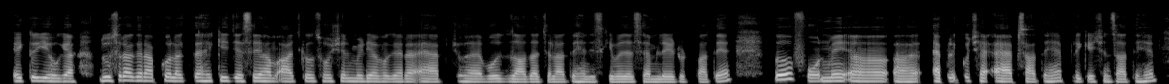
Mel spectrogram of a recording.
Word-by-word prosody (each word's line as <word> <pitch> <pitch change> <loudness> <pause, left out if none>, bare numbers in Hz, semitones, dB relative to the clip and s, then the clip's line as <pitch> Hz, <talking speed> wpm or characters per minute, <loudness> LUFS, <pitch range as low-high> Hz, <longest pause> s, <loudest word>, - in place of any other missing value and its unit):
एक 155 -1 +1
तो - - +3
ये 160 -1 +3
हो 145 - +2
गया, 140 -1 +1 0.3
दूसरा 175 +2 +2
अगर 175 -1 +2
आपको 170 +1 0
लगता 160 +1 0
है 155 - +2
कि 165 - +2
जैसे 155 0 +1
हम 145 -1 +1
आजकल 145 +1 0
सोशल 145 0 -3
मीडिया 140 -1 +1
वगैरह 135 0 -1 0.2
ऐप 125 - -2
जो 135 - -4
है 130 -1 +1
वो 135 +1 +2
ज़्यादा 130 -1 +1
चलाते 125 +1 -1
हैं, 125 0 +1
जिसकी 120 +1 -4
वजह 125 0 +2
से 120 - -4
हम 120 0 0
लेट 120 0 0
उठ 120 - -4
पाते 125 +2 -2
हैं, 165 - +1 0.5
तो 225 +3 +8
फ़ोन 150 0 +1
में 160 +1 +4
अ 145 -2 +3
अ, 130 -1 +2 0.2
एप्लि 150 +2 0
कुछ 160 -1 -6
अ, 150 - +3
ऐप्स 135 0 +2
आते 130 +2 -1
हैं, 140 +3 0
एप्लिकेशन्स 130 -4 -5
आते 120 +2 -2
हैं, 145 +6 0
140 Hz, 235 wpm, -23 LUFS, 130-155 Hz, 0.5 s, तो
